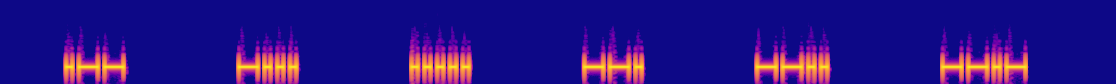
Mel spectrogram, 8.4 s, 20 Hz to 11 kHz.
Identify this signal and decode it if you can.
Morse code, heard as a keyed tone, about 25 wpm, spaced as for 9 wpm, 700 Hz. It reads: WB5GZQ
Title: USA Call Signs - 6 Characters - 6x Character Spacing - 25wpm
